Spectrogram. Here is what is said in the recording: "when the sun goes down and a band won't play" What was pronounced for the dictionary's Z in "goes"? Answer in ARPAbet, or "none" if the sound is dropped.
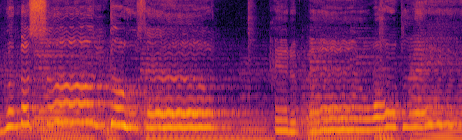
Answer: Z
